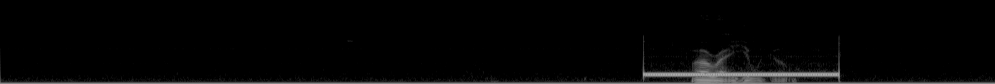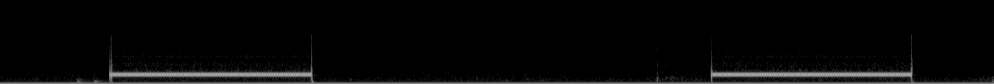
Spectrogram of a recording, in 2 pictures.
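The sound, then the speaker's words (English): A telephone dial tone, heard while hanging up and calling a caller back, sounds in three steady, evenly spaced bursts about two seconds long, separated by pauses over a faint background hiss, with a brief murmur of voice during the first burst. “All right, let me see, listeners, if I can just hang up and call him back.”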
